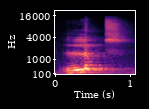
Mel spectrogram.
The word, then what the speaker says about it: looked: Looked. No. Whenever ta and pa is followed by ed, that ed becomes ta. So looked, ed is deleted, whereas we use ta something.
